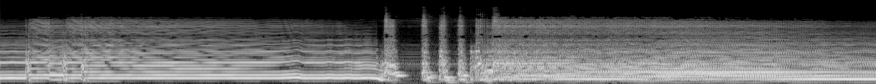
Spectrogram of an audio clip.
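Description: Overdriven electric guitar, an Epiphone DC Pro through an Orange Micro Terror head and a Vox BC108 cabinet. A held chord rings out, then a few quick choppy strums come about four seconds in, and a new chord rings on.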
